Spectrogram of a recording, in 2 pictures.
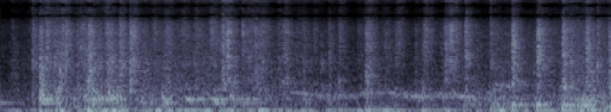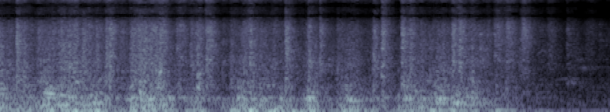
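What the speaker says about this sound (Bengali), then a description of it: "এই দেখুন, এটা কালাঙ্কা চোখের পায়রা।" Pigeons in a loft, among them a black-eyed pigeon, coo loudly and steadily up close, their overlapping calls filling the space without a break.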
